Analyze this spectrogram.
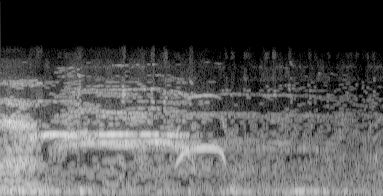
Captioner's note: crowd cheers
